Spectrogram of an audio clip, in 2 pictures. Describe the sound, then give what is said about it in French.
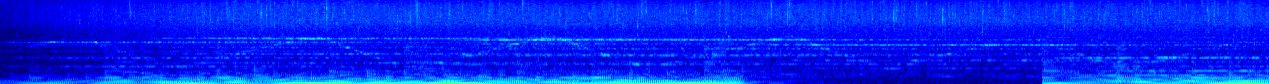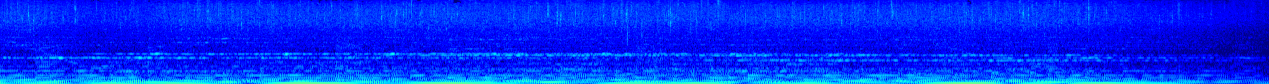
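A slow, dark and melancholic video game soundtrack of layered, sustained low tones that thins out briefly partway through before swelling back, steady and fairly loud, with no voices. “la bande-son de Riverband est en total contraste avec le visuel mignon ou le gameplay fortement typé action, puisqu'elle est tantôt mélancolique, tantôt sombre”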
